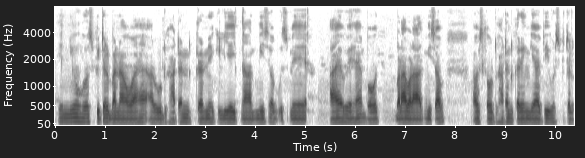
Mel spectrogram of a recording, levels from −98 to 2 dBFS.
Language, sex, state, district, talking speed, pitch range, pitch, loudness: Maithili, male, Bihar, Supaul, 165 wpm, 85-95 Hz, 90 Hz, -30 LUFS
